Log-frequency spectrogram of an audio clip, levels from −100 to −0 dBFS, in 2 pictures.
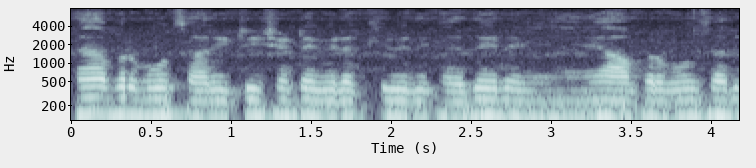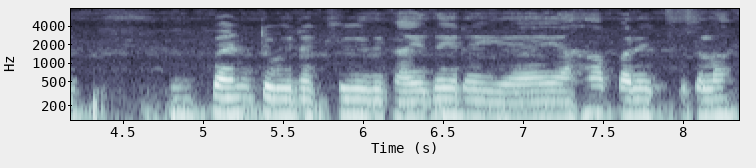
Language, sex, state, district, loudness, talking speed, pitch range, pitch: Hindi, male, Haryana, Jhajjar, -18 LUFS, 210 wpm, 120-130 Hz, 125 Hz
